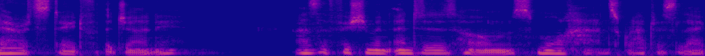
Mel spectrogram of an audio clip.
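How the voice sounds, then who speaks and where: A man speaks at a moderate pace in a fairly low voice with vocal fry. His intonation is lively. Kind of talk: audiobook reading.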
